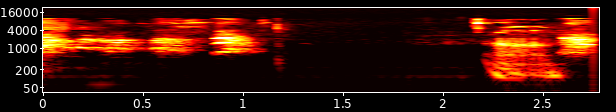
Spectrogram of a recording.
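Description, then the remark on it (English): Dogs bark and yelp loudly in a noisy, overlapping burst, go quiet for about a second, then break into another frantic round of barking. “The dog circus is happening again.”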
